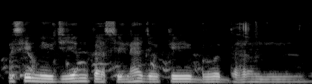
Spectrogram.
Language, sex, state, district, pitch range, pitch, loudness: Hindi, male, Bihar, Gaya, 120-130 Hz, 125 Hz, -22 LUFS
